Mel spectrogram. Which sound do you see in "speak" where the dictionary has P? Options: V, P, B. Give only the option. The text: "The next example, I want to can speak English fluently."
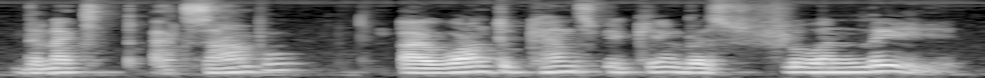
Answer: B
